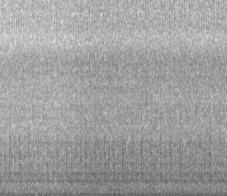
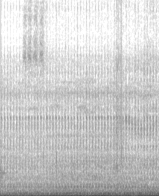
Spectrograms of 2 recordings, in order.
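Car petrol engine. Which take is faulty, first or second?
first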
